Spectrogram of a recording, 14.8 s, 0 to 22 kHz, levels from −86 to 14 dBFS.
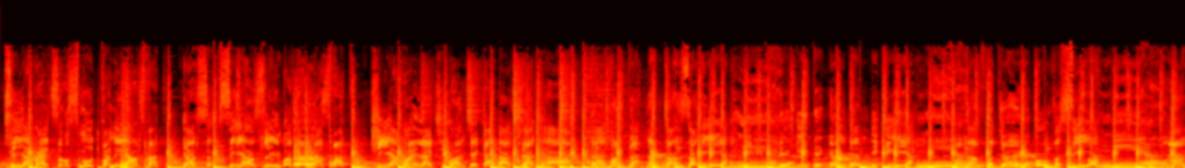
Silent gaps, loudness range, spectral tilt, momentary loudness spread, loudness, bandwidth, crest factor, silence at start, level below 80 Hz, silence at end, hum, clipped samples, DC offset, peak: none; 2 LU; -5 dB/octave; 4 LU; -17 LUFS; 17 kHz; 10 dB; 0 s; -24 dBFS; 0 s; none; under 0.1%; under 0.1%; -6 dBFS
